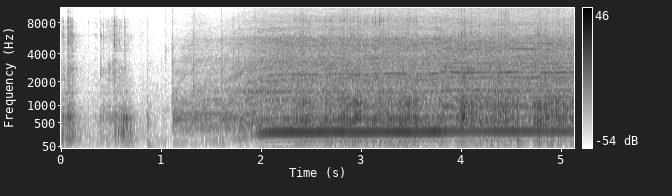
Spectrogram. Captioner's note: metal grinding; mechanical whirling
